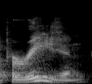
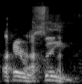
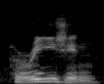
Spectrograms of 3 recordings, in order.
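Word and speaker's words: Parisienne: He was pronouncing the name of the car, which is called a Parisian, syllable for syllable. Paracini. Yeah, Paracini.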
